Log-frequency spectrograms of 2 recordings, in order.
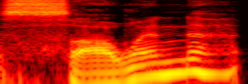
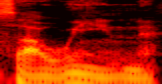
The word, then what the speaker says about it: Samhain: Sometimes you'll hear it pronounced Samhain, or it's actually more accurately pronounced Samhain.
